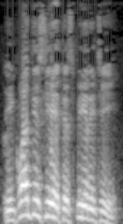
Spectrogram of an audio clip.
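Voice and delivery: loud, demanding questions; stern command. Real, not acted. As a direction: interrogate the spirits. Priest commanding the spirits.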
